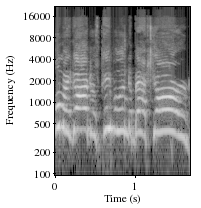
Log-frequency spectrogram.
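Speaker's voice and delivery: acted, very high, frantic, panicked screaming. Retelling tactical units coming over the back fence: imitating girls screaming. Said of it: "The girls start screaming".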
